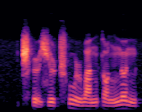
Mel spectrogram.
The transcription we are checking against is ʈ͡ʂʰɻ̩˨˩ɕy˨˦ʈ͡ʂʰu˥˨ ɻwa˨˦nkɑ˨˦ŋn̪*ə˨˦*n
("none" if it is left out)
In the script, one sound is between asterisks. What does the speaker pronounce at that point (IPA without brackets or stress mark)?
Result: ə˥˨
